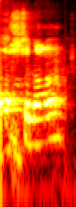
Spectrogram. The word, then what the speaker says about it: Washtenaw: Washtenaw.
